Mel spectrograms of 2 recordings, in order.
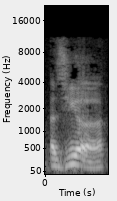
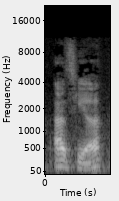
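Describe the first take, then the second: First: Azure as az-YOOR; stress on second syllable. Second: Azure as AZ-yer; stress on first syllable. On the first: Host asking guest about the product, Azure as az-YOOR. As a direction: say Azure with the weight at the end, az-YOOR. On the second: Host correcting to the other option, Azure as AZ-yer. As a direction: say Azure with the weight up front, AZ-yer. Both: Shown as a demonstration. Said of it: "how you would like us to pronounce".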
